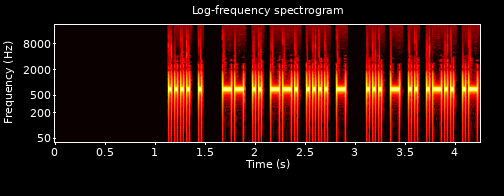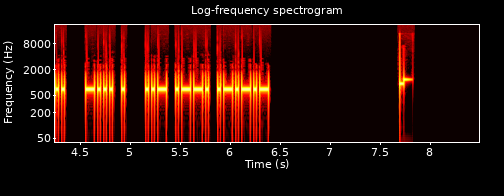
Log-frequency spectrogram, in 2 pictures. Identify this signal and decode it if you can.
Morse code, heard as a keyed tone, about 40 wpm, 700 Hz. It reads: HE MIGHT STILL BE UP.
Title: Sentences from Top 300 Words 40wpm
